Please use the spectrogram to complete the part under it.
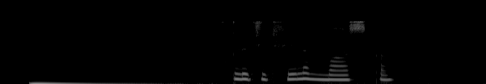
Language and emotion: Russian, neutral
